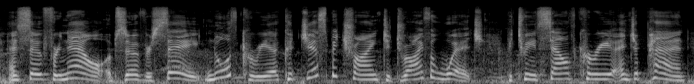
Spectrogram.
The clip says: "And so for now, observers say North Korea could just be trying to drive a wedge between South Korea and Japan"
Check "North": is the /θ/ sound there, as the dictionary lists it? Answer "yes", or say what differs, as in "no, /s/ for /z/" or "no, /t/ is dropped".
yes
